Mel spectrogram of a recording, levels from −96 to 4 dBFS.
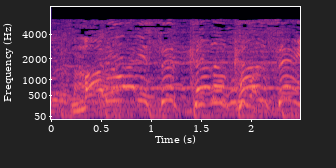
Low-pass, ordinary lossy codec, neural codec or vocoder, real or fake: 7.2 kHz; MP3, 24 kbps; none; real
